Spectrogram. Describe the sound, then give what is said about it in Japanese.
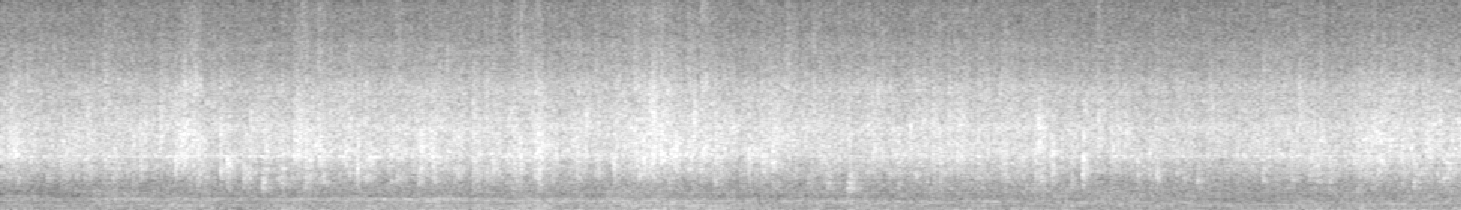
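Shower water running over a body, a faint, continuous hiss of spray and splashing droplets that stays even throughout, with no voices. “お腹の方へシャワーを上げていくよ。そして、胸の方を濡らしていく。”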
